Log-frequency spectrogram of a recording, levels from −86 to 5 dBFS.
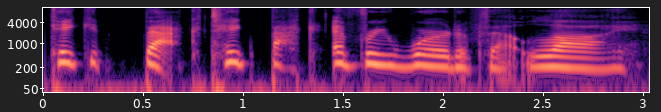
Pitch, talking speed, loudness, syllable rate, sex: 225 Hz, 180 wpm, -21 LUFS, 4.4 syllables/s, female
